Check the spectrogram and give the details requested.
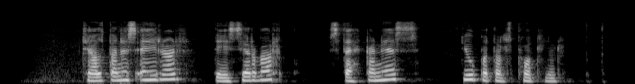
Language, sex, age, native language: Icelandic, female, 50-59, Icelandic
